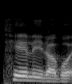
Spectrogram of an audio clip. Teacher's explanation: till이라고 aspiration 있게 발음해야 되는데 till 이렇게 aspiration 없게 발음한다고 해서 다른 단어가 되지는 않습니다.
